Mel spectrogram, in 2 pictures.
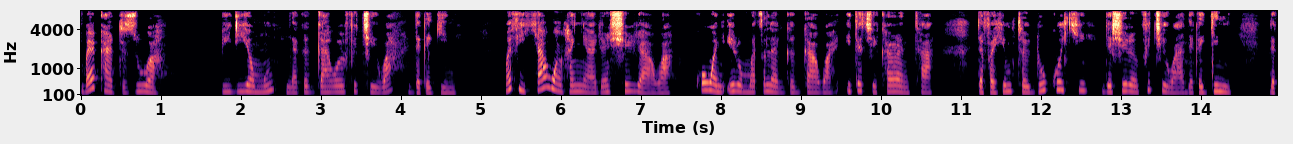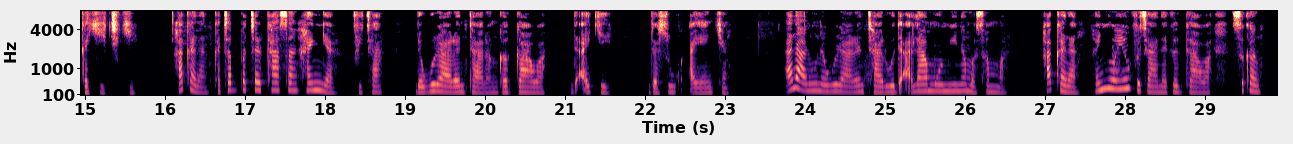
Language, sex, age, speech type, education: Hausa, female, 46-60, spontaneous, tertiary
